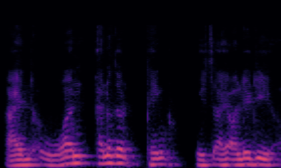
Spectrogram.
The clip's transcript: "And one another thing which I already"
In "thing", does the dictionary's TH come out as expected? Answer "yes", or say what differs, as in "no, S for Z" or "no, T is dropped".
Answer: no, T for TH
